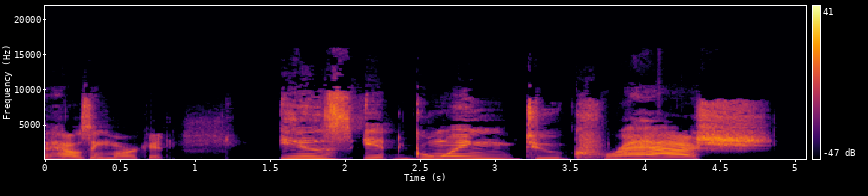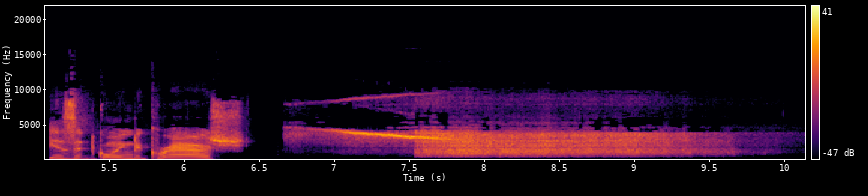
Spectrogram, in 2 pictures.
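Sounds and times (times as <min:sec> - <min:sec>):
speech: 0:00.0 - 0:06.4
falling whistle of a dropping bomb: 0:06.7 - 0:10.1
loud sustained rushing explosion roar: 0:07.0 - 0:10.1.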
